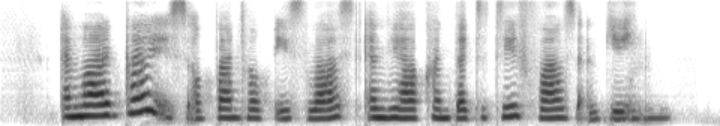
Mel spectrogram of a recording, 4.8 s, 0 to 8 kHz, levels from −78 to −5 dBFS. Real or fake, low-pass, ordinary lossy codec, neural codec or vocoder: fake; none; none; codec, 16 kHz, 0.5 kbps, FreqCodec, smaller model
